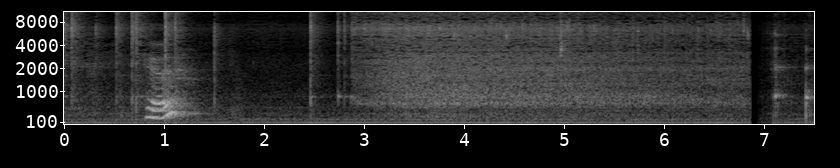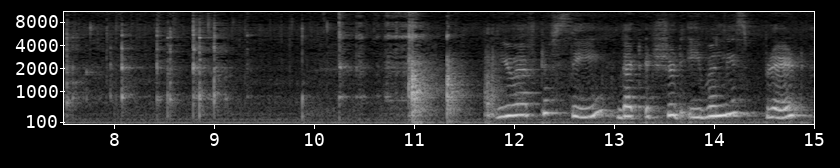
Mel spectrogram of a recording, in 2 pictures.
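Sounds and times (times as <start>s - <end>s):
batter sizzling in a pan: 2.8s - 6.9s.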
